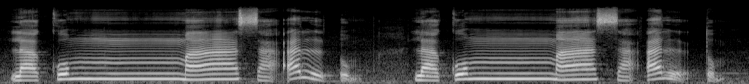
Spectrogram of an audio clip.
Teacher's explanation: mim mati bertemu dengan mim berharakat, dia masuk ke dalam idgham mimi berdengung dengan kadar 2 harakat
